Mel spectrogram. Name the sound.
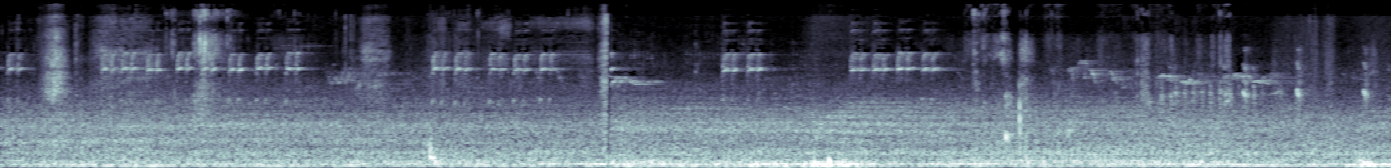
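birds chirping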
